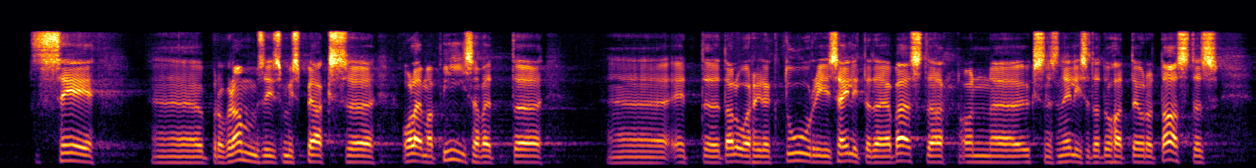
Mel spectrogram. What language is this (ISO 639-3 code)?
est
